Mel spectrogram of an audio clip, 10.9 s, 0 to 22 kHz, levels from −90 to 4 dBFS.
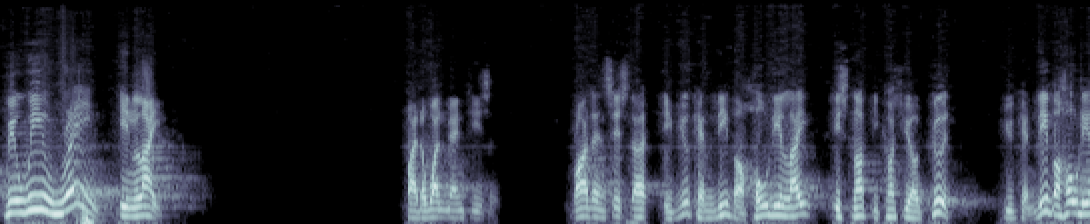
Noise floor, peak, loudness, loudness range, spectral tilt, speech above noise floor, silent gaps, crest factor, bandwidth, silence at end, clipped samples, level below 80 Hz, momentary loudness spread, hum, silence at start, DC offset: -86 dBFS; -2 dBFS; -15 LUFS; 7 LU; -8 dB/octave; 72 dB; none; 14 dB; 8 kHz; 0 s; under 0.1%; -34 dBFS; 13 LU; none; 0 s; under 0.1%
